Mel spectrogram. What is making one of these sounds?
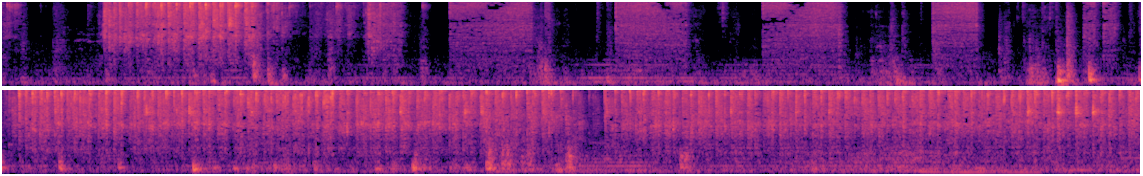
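An aerosol can sprays with a steady hiss.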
